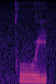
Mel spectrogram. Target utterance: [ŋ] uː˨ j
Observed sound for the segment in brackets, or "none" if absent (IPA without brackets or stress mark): kʰ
